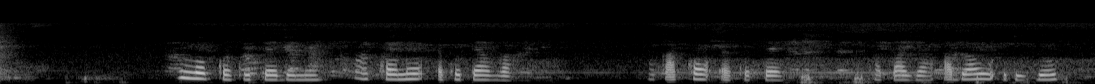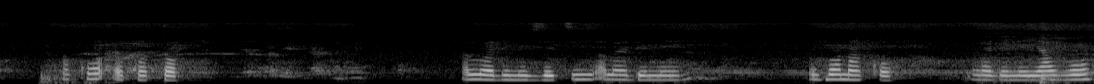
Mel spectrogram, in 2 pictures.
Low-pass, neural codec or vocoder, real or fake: 7.2 kHz; none; real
